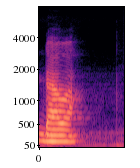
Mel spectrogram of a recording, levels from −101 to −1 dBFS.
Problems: none marked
